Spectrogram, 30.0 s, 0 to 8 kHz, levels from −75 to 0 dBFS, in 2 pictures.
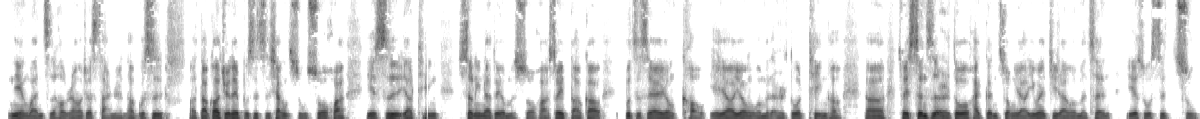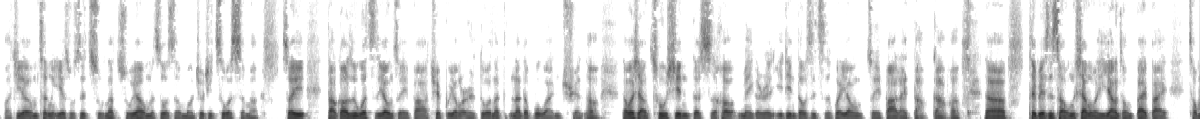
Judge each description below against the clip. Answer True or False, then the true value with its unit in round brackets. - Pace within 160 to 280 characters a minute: False (325 characters per minute)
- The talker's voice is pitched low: True (100 Hz)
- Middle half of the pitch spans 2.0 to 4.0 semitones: True (3.7 semitones)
